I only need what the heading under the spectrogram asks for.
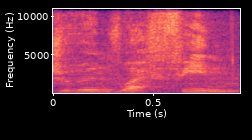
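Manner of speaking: normal talking voice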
